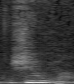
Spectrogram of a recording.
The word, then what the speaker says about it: živjo: Živjo.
